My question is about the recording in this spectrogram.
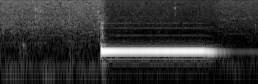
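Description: One steady, mid-pitched ringback tone on a telephone call, held for about half a second and then cut off, over a faint background hiss.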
